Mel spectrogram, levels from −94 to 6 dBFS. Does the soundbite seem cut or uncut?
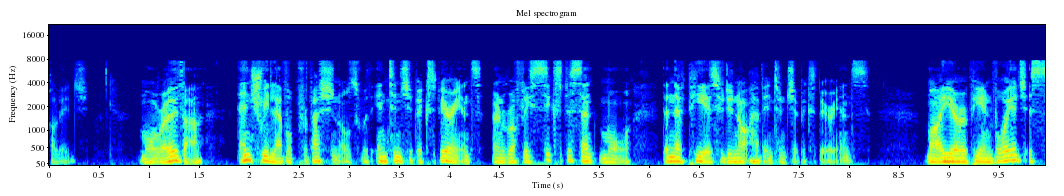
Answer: uncut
